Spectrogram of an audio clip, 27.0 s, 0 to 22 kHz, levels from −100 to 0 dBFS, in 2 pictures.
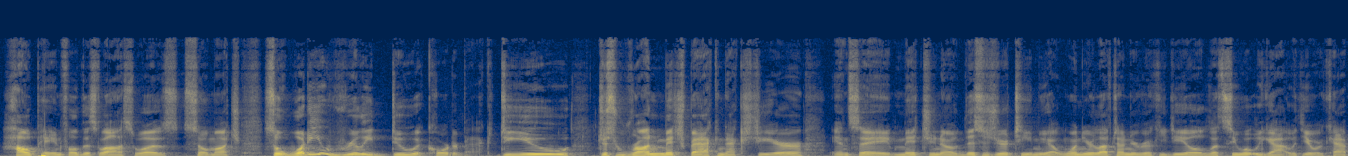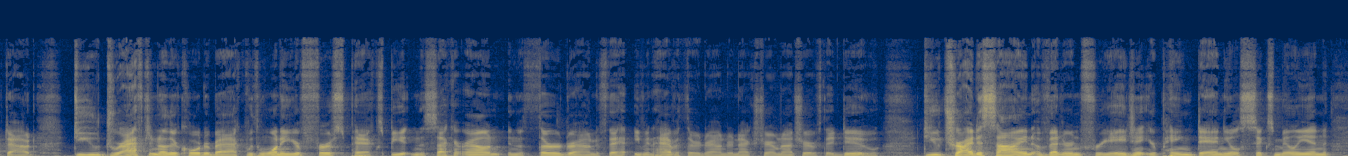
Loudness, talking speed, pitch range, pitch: -25 LUFS, 225 wpm, 110-130 Hz, 120 Hz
